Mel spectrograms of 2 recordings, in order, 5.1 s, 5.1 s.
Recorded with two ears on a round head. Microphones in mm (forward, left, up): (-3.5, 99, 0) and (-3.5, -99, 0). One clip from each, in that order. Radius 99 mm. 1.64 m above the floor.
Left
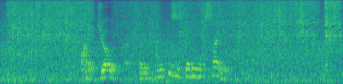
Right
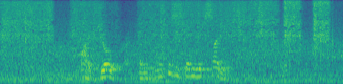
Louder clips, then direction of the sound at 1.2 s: Even; 25° left (ahead or behind).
